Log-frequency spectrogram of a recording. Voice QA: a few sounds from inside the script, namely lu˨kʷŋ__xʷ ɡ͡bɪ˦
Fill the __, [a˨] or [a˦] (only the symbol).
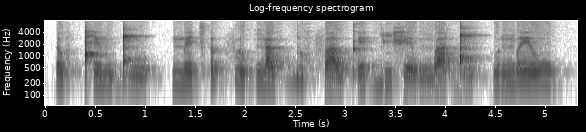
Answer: a˨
